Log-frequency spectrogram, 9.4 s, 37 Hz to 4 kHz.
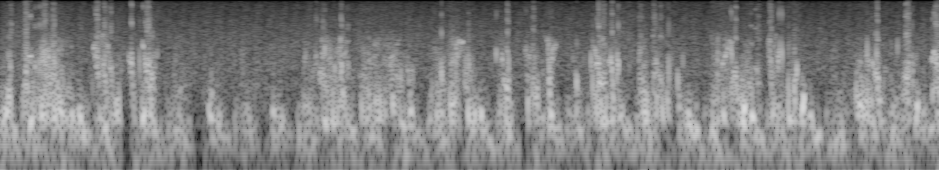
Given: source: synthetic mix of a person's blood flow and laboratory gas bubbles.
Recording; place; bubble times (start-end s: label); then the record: Doppler ultrasound of blood flow; precordium
0.00-0.15 s: bubbles
0.23-0.73 s: bubbles
0.92-1.59 s: bubbles
3.02-4.17 s: bubbles
4.30-4.79 s: bubbles
4.94-5.14 s: bubbles
5.22-5.59 s: bubbles
5.72-6.22 s: bubbles
6.38-6.87 s: bubbles
7.11-7.61 s: bubbles
7.67-8.06 s: bubbles
8.53-8.88 s: bubbles
8.95-9.18 s: bubbles
9.29-9.40 s: bubbles
From the record:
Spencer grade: 3 (all of the cardiac periods contain showers or single bubble signals, but not dominating or overriding the cardiac motion signals); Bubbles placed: anywhere in the cardiac cycle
